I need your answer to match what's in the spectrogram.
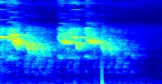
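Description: Two harsh, grating bursts of a grey francolin's call, each under a second. A dull knock sounds midway through the second burst.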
